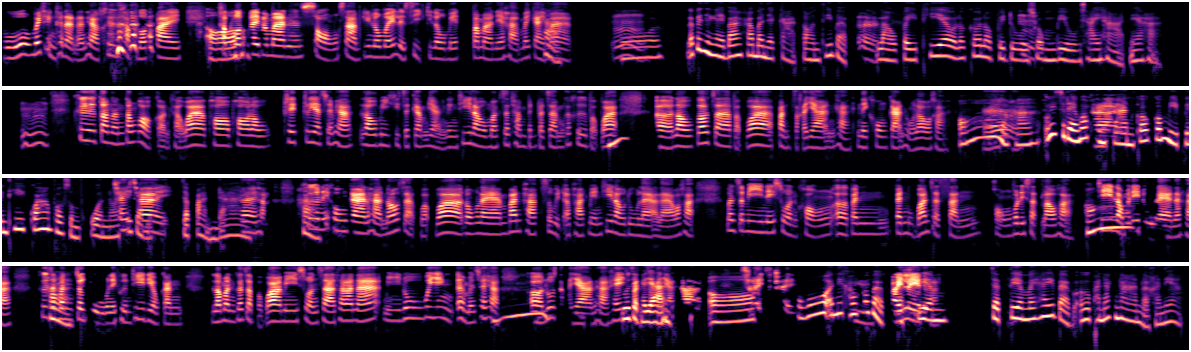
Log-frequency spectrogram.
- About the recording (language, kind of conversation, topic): Thai, podcast, ธรรมชาติช่วยให้คุณผ่อนคลายได้อย่างไร?
- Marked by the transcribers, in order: laugh; chuckle; laughing while speaking: "ยาน"; in English: "bike lane"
